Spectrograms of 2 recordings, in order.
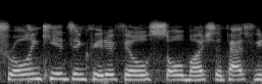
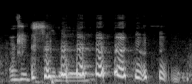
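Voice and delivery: "Squidward" stretched high and slow; mocking drawn-out repeat; 7 semitones higher, much slower than usual. Shown as a demonstration. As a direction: drag out "Squidward" teasingly, pitch up. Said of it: "You said Squidward".

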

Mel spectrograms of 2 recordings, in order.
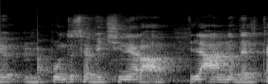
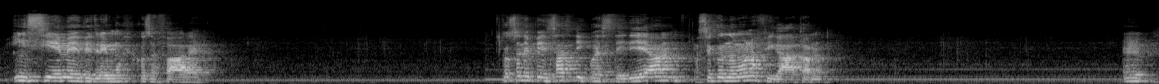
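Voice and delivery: talking between bites of sandwich; eating while speaking; mouth full, chewing; 4 semitones higher than usual. Real, not acted. Seen 3: sandwich held at mouth, bites and chews between words.

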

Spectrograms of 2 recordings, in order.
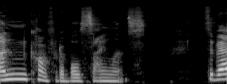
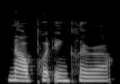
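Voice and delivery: plain reading voice

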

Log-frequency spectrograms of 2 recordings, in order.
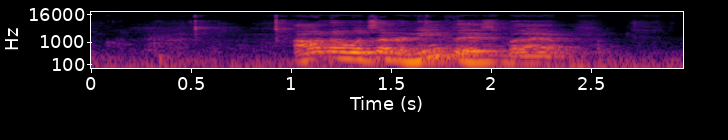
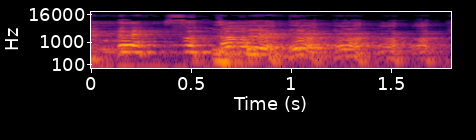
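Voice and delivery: laughing; 9 semitones higher, 6 dB louder than usual. Real, not acted. Breaks into laughter.

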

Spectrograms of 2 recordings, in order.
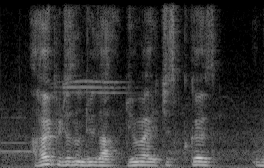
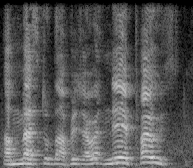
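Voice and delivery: loud, higher rant at yourself; frustrated outburst; 5 semitones higher, 11 dB louder than usual. Real, not acted. Streamer berates his own finish, loud and higher. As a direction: blow up at your own mistake.

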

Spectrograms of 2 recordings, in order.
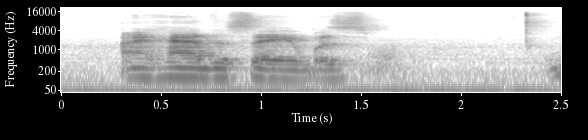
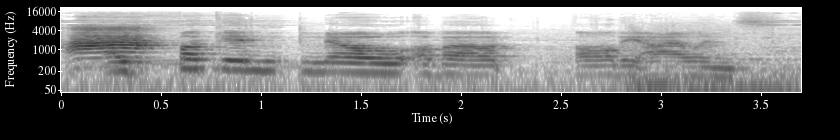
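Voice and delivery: exasperated insistence; 3 semitones higher, 10 dB louder, much slower than usual. Real, not acted. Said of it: "I know that".

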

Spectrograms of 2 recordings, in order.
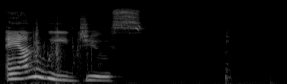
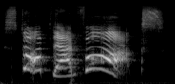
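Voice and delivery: much higher, loud slow cry; outcry; 13 dB louder, much slower than usual. A narrator's reading. Birds chase the fleeing fox, loud and high. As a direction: shout after him. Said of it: "cried the birds".

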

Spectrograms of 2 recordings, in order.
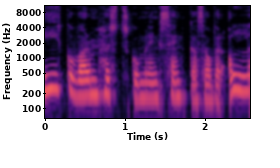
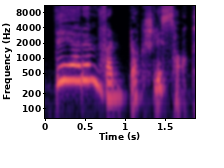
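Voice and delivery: much higher, airy brush-off; dismissive Karlsson; 10 semitones higher, 4 dB louder than usual. Acted. Karlsson brushes off lillebror, much higher. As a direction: wave it away grandly.

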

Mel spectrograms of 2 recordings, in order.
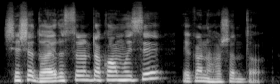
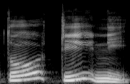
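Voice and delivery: Tatini slowly as to, ti, ni; syllable by syllable; 3 semitones higher, much slower than usual. Shown as a demonstration. Teacher sounds it out for students, Tatini in slow syllables. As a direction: gap after each syllable of Tatini. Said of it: "এই যে".

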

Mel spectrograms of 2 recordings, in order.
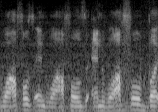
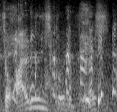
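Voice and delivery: laughing loudly; high, loud laughing while reading; 5 dB louder than usual. Real, not acted. Reading absurd text, cracking up.

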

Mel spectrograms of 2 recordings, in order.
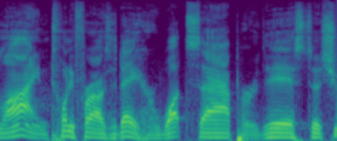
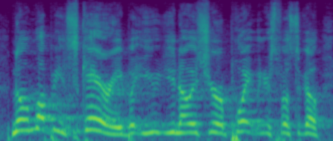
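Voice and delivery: higher, whiny girlfriend voice, lightly played; mock girlfriend protest; 7 semitones higher, faster than usual. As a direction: play the hurt girlfriend denying it. Acted girl arguing back.

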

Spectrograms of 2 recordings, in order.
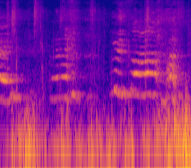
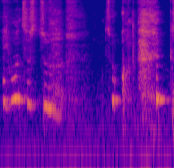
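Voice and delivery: breathy plea; 4 semitones lower, 11 dB quieter, much slower than usual. Acted. Tearful plea to be let in.

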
